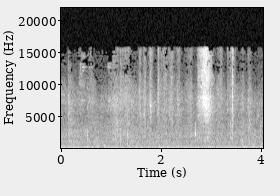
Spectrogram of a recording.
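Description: Steady low background hum of a room, with a few faint clicks and soft rustles.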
